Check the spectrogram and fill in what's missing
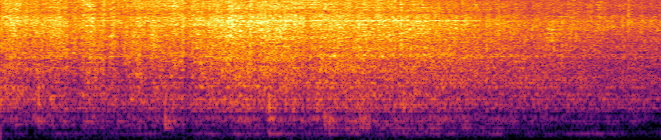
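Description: Boiled rajma is stirred into a simmering curry gravy, producing a thick close sizzle with wet squelching spoon strokes that gradually quiets toward the end, with no talking.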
